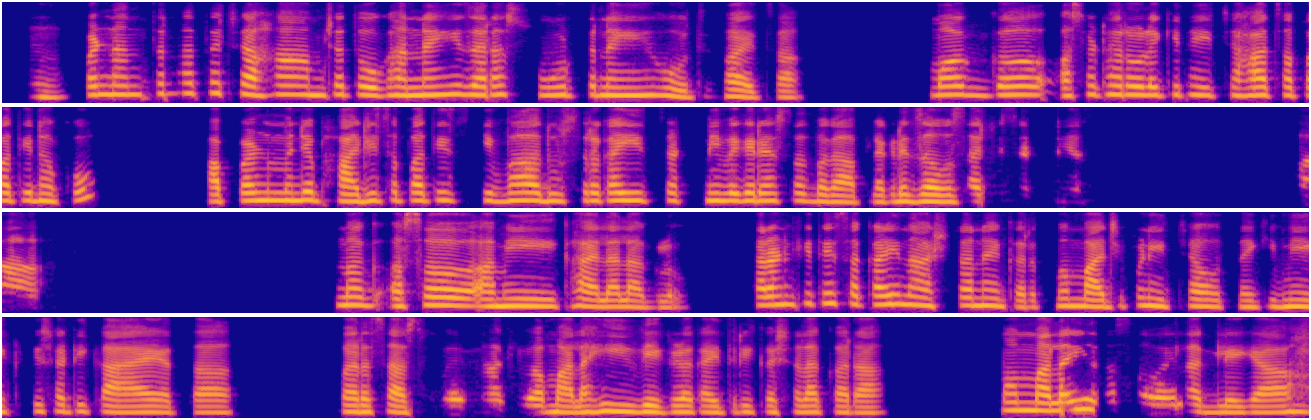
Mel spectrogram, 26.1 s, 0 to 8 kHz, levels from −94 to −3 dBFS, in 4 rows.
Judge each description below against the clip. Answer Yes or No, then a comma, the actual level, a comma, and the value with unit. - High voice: Yes, high, 225 Hz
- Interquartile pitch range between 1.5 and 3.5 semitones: No, average, 4.0 semitones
